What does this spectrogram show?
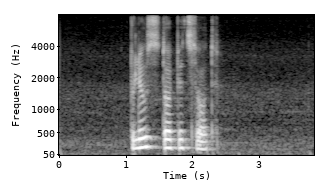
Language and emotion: Russian, neutral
